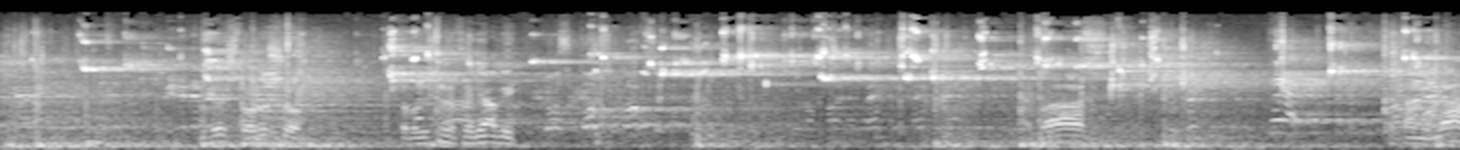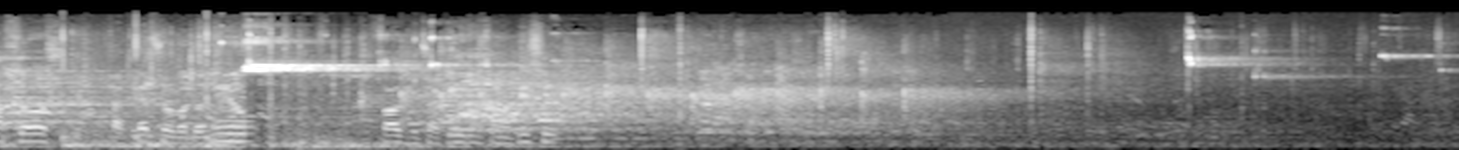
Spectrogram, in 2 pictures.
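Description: Sneakers squeak on a hardwood court in an echoing hall.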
